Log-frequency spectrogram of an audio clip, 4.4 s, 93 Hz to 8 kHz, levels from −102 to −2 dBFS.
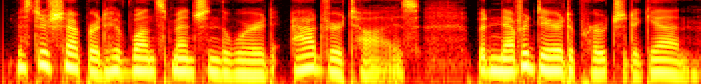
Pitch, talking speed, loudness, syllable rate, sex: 180 Hz, 190 wpm, -18 LUFS, 6.3 syllables/s, female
